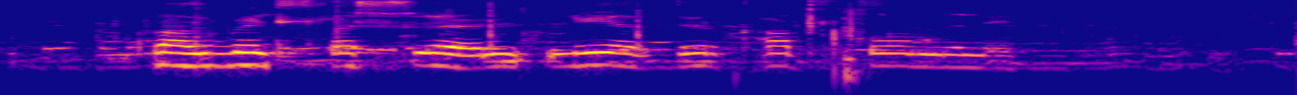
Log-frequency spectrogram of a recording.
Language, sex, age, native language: Icelandic, male, 11, Icelandic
